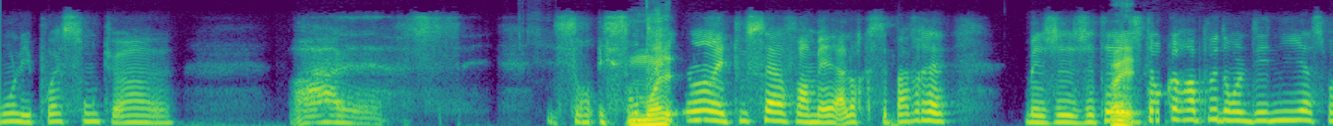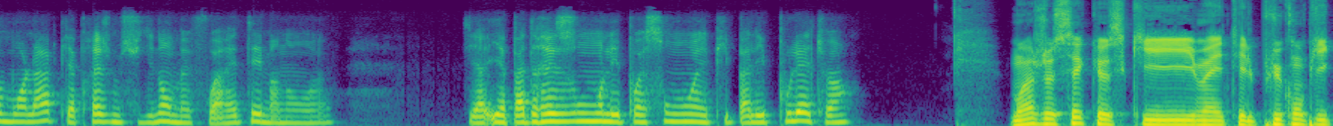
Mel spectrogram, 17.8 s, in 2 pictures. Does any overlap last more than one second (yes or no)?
no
